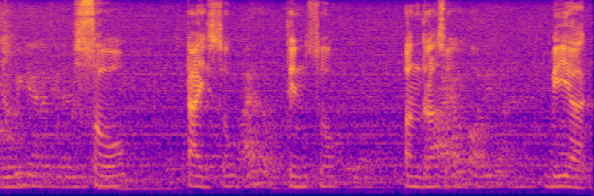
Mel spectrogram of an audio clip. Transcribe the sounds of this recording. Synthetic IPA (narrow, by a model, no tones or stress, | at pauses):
sɔː | ʈaːisɔːt̪ɪnsɔː | pə̃nd̪ɾãsɔː | biːjaː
